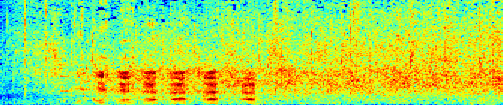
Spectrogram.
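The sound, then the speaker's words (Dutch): Audience applause at a debate fills the room with a dense, steady wash of clapping throughout, while a voice speaks briefly over it near the start before the clapping continues on its own. “niet, niet klappen, dat gaat van mijn tijd af.”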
